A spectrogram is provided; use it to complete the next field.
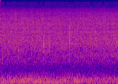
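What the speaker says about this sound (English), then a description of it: "hear that thunder?" A low, steady rumble of thunder at a resort in Orlando, Florida rolls through the short stretch, with rain-like hiss faintly underneath and no voices.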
